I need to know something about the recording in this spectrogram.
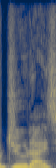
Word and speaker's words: Giudice: You were in prison with Joe Giudice, and you were there when Teresa Giudice was visiting Joe Giudice.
